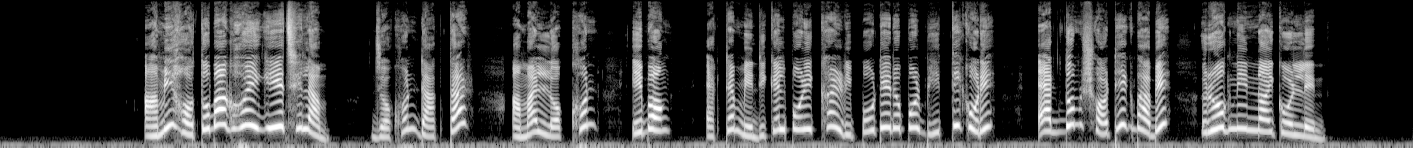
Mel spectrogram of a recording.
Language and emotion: Bengali, surprised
